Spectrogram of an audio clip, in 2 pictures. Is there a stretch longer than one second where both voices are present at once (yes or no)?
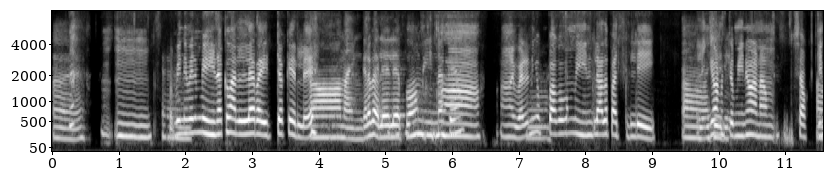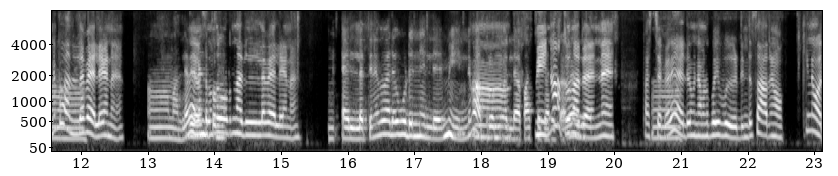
no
